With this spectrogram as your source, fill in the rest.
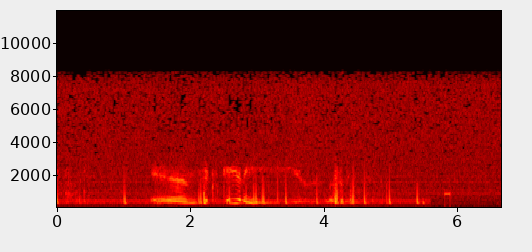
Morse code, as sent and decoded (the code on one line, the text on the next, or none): none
